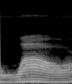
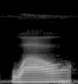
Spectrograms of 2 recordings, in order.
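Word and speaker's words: וָו: w sounding letter but some people pronounce it like a V sounding letter VAV you know so um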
